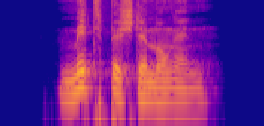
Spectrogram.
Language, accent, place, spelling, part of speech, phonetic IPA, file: German, Germany, Berlin, Mitbestimmungen, noun, [ˈmɪtbəʃtɪmʊŋən], De-Mitbestimmungen.ogg
- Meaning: plural of Mitbestimmung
